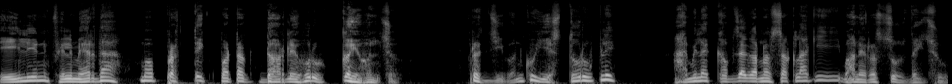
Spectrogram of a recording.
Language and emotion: Nepali, fearful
